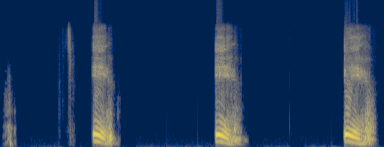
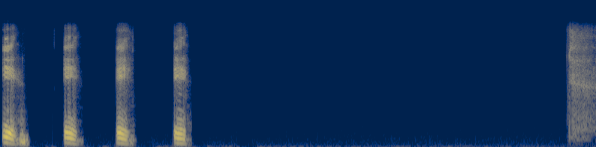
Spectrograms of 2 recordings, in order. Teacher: it is a high vowel, but it is not as high as E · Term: lax vowel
